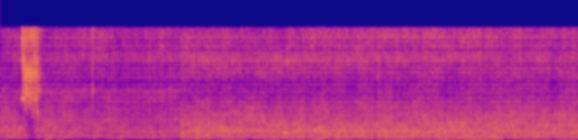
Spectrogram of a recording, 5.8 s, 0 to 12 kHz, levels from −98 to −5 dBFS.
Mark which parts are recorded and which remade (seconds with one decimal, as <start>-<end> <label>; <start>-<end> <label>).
0.0-5.8 remade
